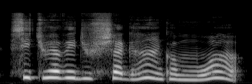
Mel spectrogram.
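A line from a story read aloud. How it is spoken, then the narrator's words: Drawling tone. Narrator (French): dit-elle d'un ton traînant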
